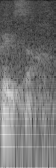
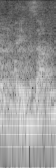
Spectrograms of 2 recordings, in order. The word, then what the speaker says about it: Paysach: Because they couldn't say Paysach, they can't pronounce the CH, right?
